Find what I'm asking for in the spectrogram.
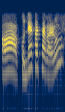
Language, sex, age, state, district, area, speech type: Assamese, female, 30-45, Assam, Dhemaji, rural, conversation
